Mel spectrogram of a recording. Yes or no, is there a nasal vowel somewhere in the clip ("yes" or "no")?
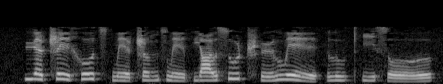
no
